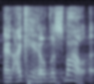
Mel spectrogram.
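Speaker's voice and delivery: loud, bouncing imitation of her walk; lively loud mock strut; excited. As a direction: pump it up like her joyful stride.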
